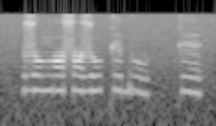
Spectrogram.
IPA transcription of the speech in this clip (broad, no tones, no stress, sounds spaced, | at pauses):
z o ŋ ɔ s ɔ z u k ɪ b u | k ɪ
